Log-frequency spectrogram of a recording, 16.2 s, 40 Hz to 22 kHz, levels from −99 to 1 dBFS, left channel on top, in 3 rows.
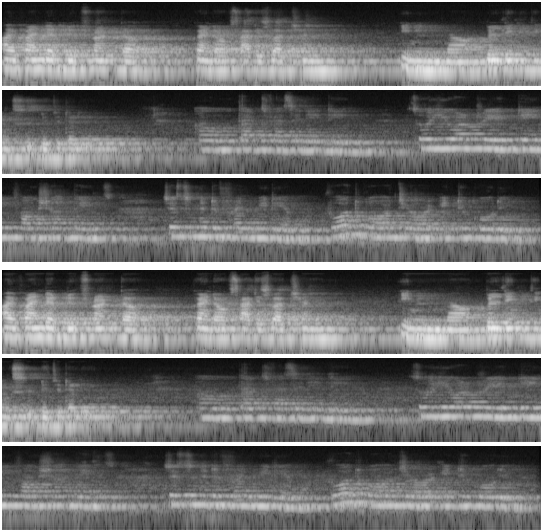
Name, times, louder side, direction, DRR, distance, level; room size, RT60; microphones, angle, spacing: voice 1, 0.0-1.4 1.9-3.2 4.0-6.3, right 1 dB, 50° right, 2 dB, 2.5 m, -19 dB
voice 2, 7.3-9.0 9.5-16.0, right 1 dB, 45° left, 1 dB, 6.4 m, -30 dB
27.5 x 26.0 x 7.0 m, 2.3 s
head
